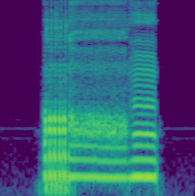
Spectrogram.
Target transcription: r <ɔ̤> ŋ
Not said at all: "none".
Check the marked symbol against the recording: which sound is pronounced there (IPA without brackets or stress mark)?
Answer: ɔ̤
